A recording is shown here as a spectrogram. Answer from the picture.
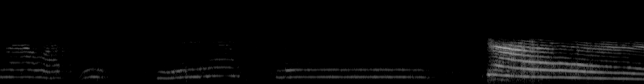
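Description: A toddler singing: short sung notes, one long held note, then near the end a much louder long note sliding down in pitch.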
